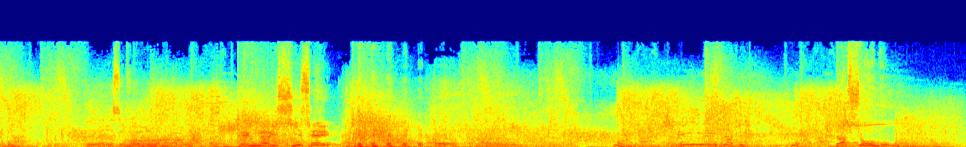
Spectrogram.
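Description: Game fight sounds crash and whoosh with booming blasts.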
